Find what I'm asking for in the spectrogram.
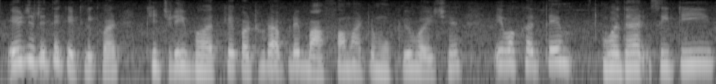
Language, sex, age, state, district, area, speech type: Gujarati, female, 18-30, Gujarat, Anand, urban, spontaneous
